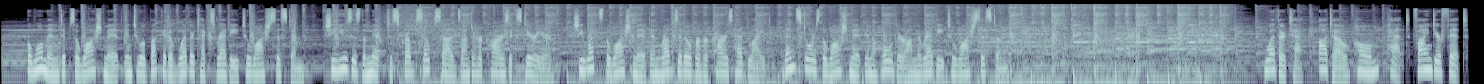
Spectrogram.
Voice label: Wash Mitt short promo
